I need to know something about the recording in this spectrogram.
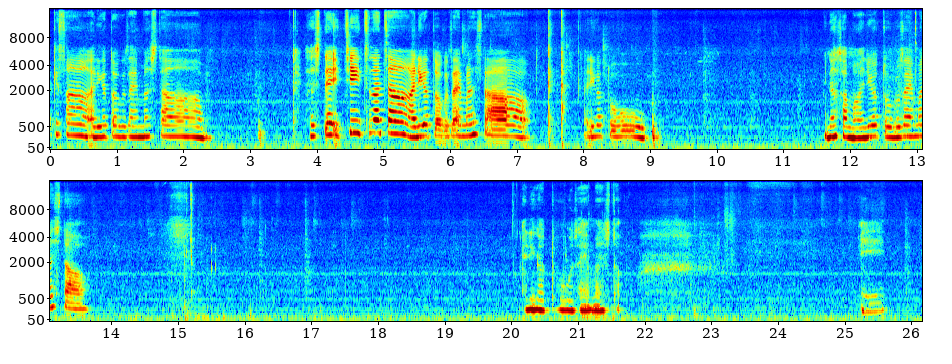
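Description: A young woman talks brightly and playfully close to the microphone, with pauses.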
